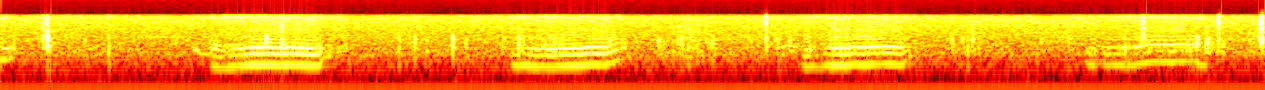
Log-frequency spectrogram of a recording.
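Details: Domestic cat snoring while asleep; four drawn-out, tonal, slightly rising breaths with a low hum and overtones, about every one and a half seconds, with small clicks between.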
